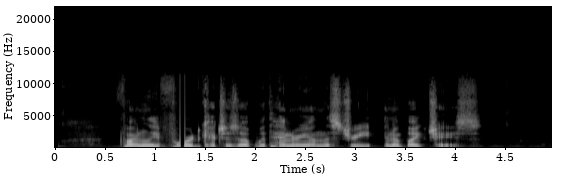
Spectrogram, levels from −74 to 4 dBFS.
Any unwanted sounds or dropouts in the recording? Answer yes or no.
yes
